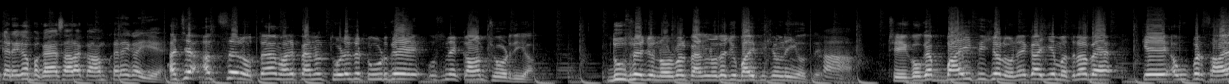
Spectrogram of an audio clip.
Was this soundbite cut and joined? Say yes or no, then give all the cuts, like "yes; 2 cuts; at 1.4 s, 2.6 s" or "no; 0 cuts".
no; 0 cuts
